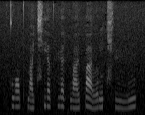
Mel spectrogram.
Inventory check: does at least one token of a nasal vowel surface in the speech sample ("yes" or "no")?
no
